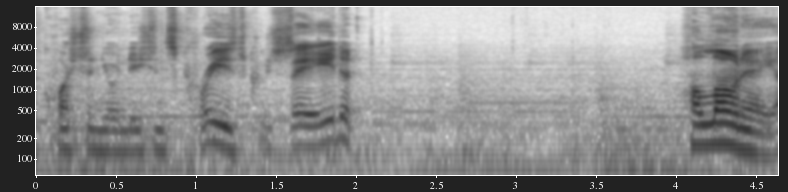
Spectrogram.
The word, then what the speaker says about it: Halone: your nation's crazed Crusade halone okay I was just saying hello I wasn't pronouncing the e at the end you speak to me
